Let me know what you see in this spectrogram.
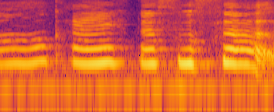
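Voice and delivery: awkward, high, fake polite tone.

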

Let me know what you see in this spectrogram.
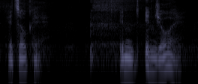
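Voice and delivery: very low, soft, seductive sultry voice. Reassuring a listener, sultry voice. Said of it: "I'm going to use my sultry voice".

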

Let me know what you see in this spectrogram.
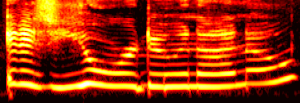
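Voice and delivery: fierce, accusing, high-pitched outcry. Turning on a girl at a party table, crying out fiercely. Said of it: "she cried".

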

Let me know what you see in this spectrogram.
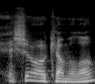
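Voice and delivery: usual speaking voice

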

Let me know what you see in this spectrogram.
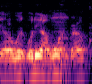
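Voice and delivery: usual speaking voice

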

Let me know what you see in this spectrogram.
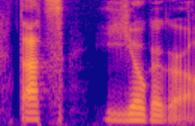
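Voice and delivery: put-on disgusted tone. Retelling what a girl in a group said about Yoga Girl, mimicking a disgusted tone. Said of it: "she said it with that voice".

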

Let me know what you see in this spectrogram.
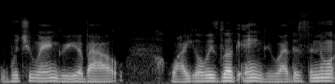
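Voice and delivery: ordinary delivery

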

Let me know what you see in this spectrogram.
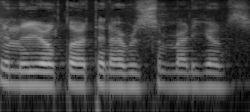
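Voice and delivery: croaky puppet-like voice. Starting the podcast topic after being told to use the voice: Kermit voice. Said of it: "You gotta stop that voice".

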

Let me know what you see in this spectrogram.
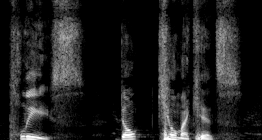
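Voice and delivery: slow, put-on begging, pleading voice. Picturing a mother begging a murderer: imitating a mother pleading. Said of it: "like a mother pleading for the life of her kids".

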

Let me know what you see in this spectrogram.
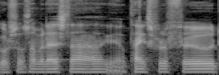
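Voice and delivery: ordinary talk

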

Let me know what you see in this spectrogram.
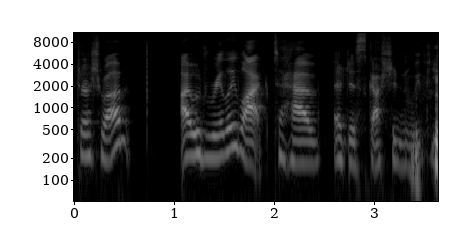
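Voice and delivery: plain

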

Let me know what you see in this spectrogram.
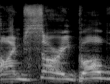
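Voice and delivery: very high, gravelly, grating whine. Retelling a cartoon scene where Spud apologizes to Bob, gravelly whiny Spud voice. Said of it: "he's like really gravelly and harsh and very also very whiny".

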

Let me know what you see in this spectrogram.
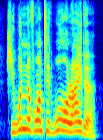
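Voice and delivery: high-pitched, loud yell. After her father shouts at her, April answers, yelling back. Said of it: "April yelled back".

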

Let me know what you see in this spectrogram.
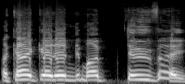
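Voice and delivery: put-on play-acted whiny baby-like crying. Retelling what she said when she started crying again, imitating baby-like whinging crying. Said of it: "like proper baby-like whinging crying".

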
